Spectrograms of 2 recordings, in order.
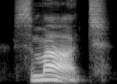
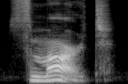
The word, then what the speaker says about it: smart: 우선 습 습 우리는 어떻게 시작했어요 스로 시작했죠 스마트 그죠 그래서 스마트가 된 거예요 근데 습 스마트라 발음을 습으로 시작해 보세요 습 Smart 습 Smart이 발음이 돼요 어 습을 하면 신기하게도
